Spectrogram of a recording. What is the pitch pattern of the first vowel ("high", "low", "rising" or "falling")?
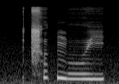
high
